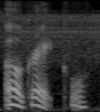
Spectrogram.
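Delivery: ordinary talk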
